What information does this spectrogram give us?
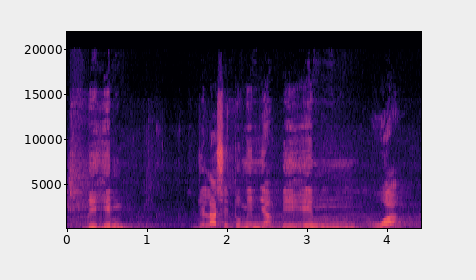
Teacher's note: Jadi izhar itu harus jelas mimnya. Kemudian syafawi itu bibir bertemu, ya, antara atas dan bawah sehingga mulut tertutup. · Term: izhar syafawi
